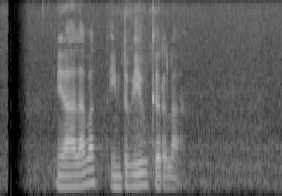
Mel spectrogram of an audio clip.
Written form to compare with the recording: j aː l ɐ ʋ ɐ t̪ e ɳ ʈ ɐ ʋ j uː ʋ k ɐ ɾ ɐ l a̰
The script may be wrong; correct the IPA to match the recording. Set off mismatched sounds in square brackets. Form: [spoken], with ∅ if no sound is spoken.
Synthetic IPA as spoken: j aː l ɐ ʋ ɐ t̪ [i] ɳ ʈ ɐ ʋ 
